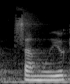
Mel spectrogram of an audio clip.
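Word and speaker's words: Zamudio: En Instagram me encuentran como arroba Carolina Samudio Castro, Samudio que es mi apellido se escribe con la letra Z, y en Facebook me encuentran como Carolina Samudio nuevamente mi apellido con Z.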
